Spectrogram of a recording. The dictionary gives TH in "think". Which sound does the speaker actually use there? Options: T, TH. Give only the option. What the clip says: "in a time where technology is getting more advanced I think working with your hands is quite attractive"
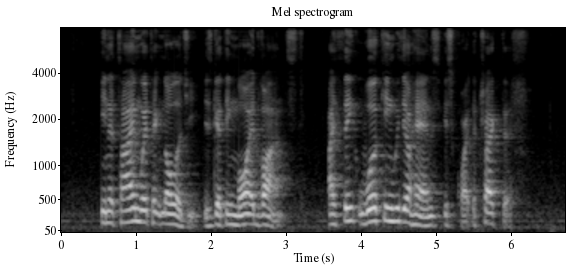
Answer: TH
